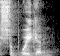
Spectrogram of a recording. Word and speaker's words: Sheboygan: like the sound of that word sheboygan boy again okay so um oh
